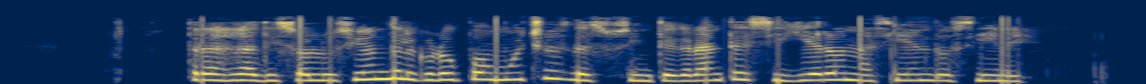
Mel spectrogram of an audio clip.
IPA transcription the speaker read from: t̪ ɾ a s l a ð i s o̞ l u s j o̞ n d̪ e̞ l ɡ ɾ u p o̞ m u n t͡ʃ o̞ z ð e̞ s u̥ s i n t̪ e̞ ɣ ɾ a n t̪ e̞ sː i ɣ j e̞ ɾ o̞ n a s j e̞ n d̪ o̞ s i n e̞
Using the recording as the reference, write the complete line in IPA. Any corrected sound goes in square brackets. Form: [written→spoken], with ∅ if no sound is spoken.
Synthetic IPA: t̪ ɾ a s l a ð i s o̞ l u s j o̞ n d̪ e̞ l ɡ ɾ u p o̞ m u [n→∅] t͡ʃ o̞ z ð e̞ s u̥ s i n t̪ e̞ ɣ ɾ a n t̪ e̞ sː i ɣ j e̞ ɾ o̞ n a s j e̞ n d̪ o̞ s i n e̞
